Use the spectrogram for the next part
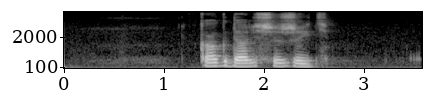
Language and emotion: Russian, neutral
